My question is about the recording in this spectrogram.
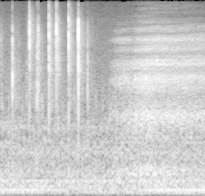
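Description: Light clicks from makeup items being handled: a quick run of about seven in the first second, then a soft hiss.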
